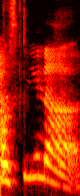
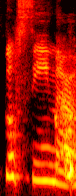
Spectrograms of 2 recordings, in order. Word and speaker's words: cocina: How do you say kitchen? Huh? Cocina. It's Cocina. Cocina.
